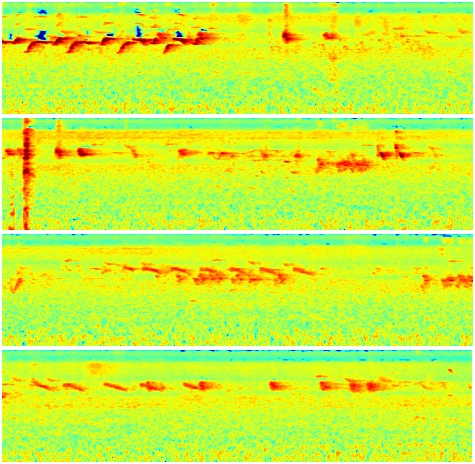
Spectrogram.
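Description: Birds chirping over a steady low outdoor background noise: a quick run of rising chirps in the first few seconds, then scattered short repeated notes. A single sharp click comes about seven seconds in.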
